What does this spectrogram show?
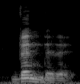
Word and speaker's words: vendere: but not here so some Italian verbs have the accent third from the end vendere but only a few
